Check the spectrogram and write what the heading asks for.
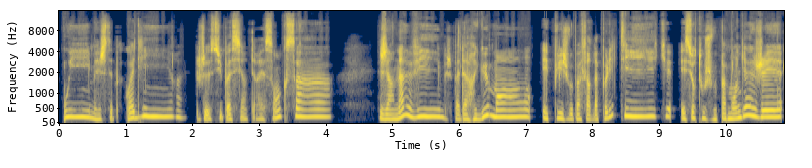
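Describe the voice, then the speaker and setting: A woman's voice: on the high side, expressive, moderate pace, warm tone, dry recording, pitched above the performer's own voice. A woman voicing a hesitant leader's self-doubting inner voice in an anxious, protesting tone.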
